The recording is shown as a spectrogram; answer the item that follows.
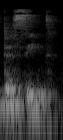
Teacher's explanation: the e is not stressed and so it doesn't have a long e sound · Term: the schwa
